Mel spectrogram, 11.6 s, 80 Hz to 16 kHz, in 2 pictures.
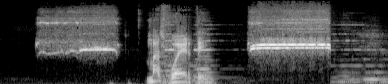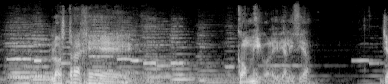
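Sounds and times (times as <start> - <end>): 
shrill breathy whistle blasts: 0.5 - 1.9, 3.7 - 5.1
speech: 2.2 - 3.3, 6.6 - 8.0, 9.4 - 10.6.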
